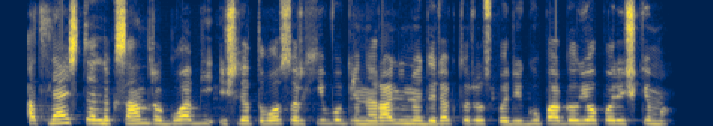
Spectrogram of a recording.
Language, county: Lithuanian, Alytus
